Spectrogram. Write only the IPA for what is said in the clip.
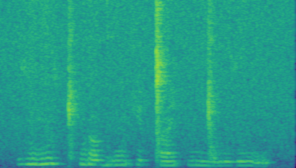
z ũː z ǀʰ ũ ɾ ʌː ɡ w ũ ç æ ǀ æ̃ ç u ŋ͡ǀ uː z uː

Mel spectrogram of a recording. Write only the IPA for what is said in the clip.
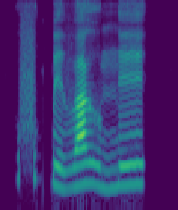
f ʊ˦ k͡p e˨ β a˦ ɣ ʊ˨ ŋ e˦

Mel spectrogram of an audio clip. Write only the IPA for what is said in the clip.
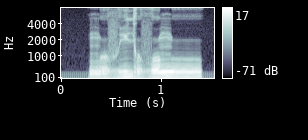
ŋ ʊ˨ v i˦ j ʊ˨ v o˦ ŋ uː˦

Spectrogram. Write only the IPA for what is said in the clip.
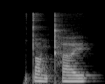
t̪ ɑ˥˨ ŋ kʰ a˦ ɪ̯

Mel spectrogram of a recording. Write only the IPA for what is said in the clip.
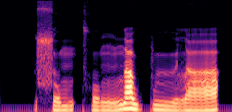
s o˩ m t̪ʰ o˩ ŋ n a˥˨ w p ɯː˧˩ l aː˩˧

